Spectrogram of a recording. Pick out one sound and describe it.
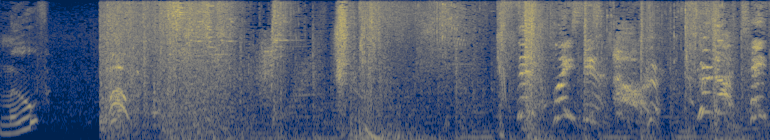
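Heavy blows and thuds land in a fast fight.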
